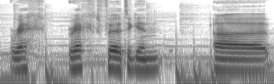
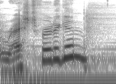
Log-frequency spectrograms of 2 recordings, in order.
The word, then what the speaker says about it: rechtfertigen: Rechtfertigen could be spoken with the cat hiss sound, but some dialects also pronounce it as a soft SH. Interesting. So they say it Rechtfertigen?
